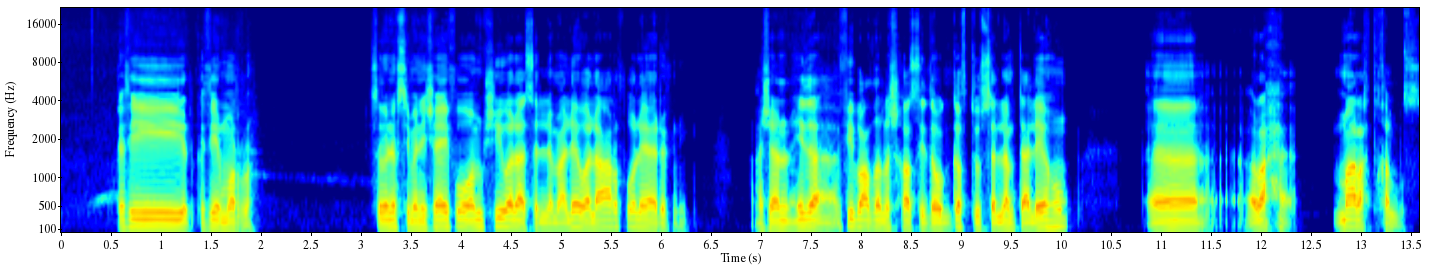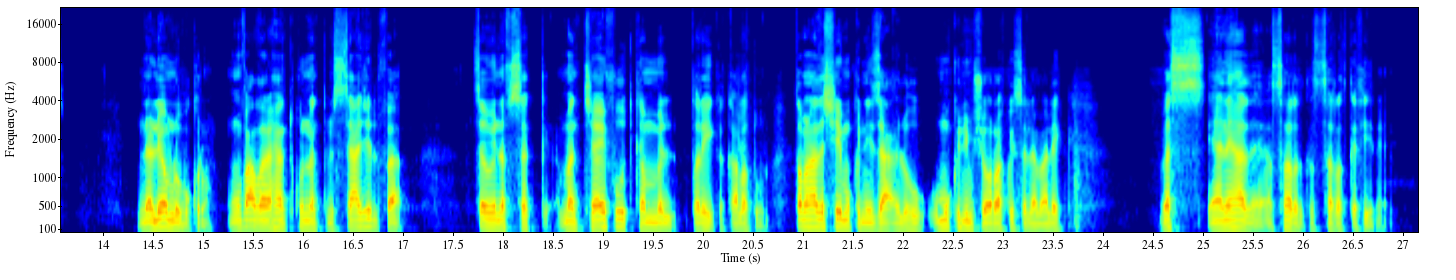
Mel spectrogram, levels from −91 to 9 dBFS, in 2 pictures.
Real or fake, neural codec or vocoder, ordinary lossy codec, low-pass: real; none; none; none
